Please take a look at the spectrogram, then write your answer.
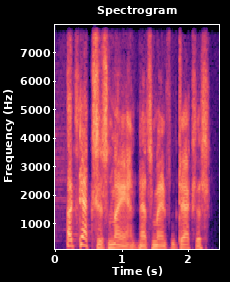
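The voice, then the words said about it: Put-on Southern accent. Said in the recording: “you can do a Southern accent kind of okay”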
